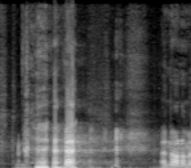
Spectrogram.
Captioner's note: laughs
